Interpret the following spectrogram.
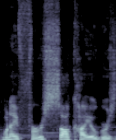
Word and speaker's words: Kyogre: I think I might have called Kyogre like Kyogre cuz it had such a weird name. It has such a weird spelling. I mean, of course, like after I figured it out, it was like, "Oh, it's Kyogre." But I think when I first saw its name, I was like, "How the do you say this?"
